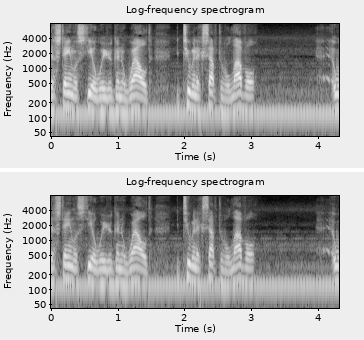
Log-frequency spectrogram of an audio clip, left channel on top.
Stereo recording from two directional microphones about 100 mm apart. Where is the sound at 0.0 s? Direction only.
35° right (ahead or behind).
